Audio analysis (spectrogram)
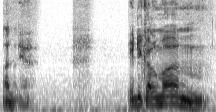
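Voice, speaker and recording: A man's voice: medium pitch, very animated, slow pace, darkish tone. A man acting a concerned, questioning father in a radio drama. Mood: surprised, concerned. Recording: distant, slightly noisy.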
